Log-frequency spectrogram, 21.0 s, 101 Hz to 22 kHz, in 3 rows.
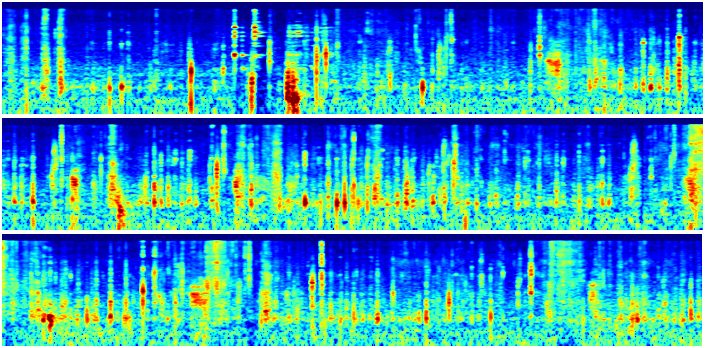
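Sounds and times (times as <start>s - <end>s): chewing: 0.0s - 21.0s
flaky pastry crackling: 3.1s - 21.0s
crunchy bite: 5.2s - 21.0s.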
